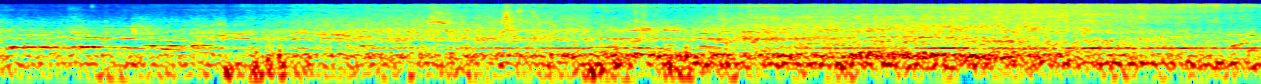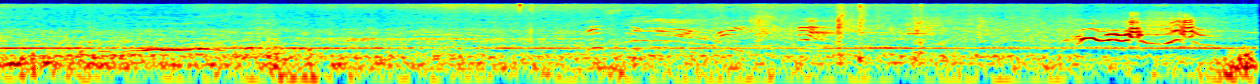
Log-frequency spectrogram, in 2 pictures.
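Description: Steady hum and low rumble of an inflatable bounce house's blower fan running continuously, with children's voices calling out now and then.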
